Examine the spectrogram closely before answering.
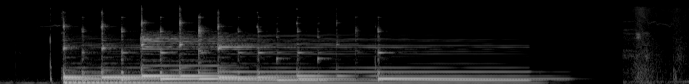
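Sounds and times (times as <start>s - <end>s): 
bright electronic instrumental accompaniment chords during a test broadcast: 0.6s - 6.0s.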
